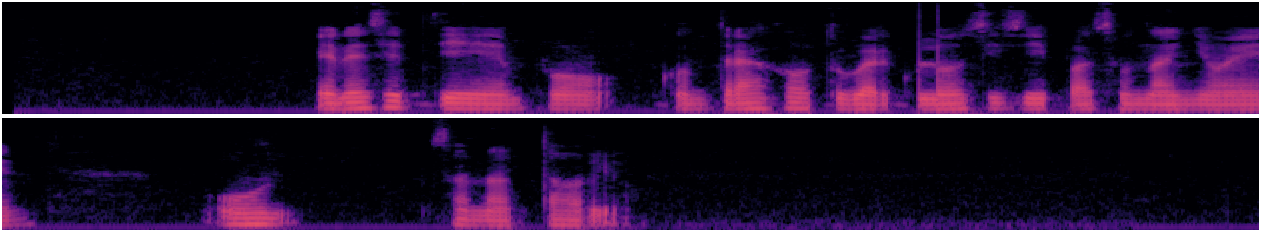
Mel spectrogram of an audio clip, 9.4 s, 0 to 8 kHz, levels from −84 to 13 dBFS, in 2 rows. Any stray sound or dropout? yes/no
no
